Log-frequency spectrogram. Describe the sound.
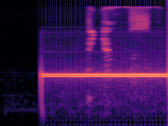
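Telephone dial tone after a phone call drops: a loud, unbroken, mid-pitched steady hum that starts abruptly after a short silence and holds level to the end, with faint brief noises over it.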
